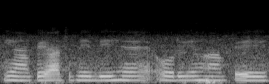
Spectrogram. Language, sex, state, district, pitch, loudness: Hindi, female, Haryana, Rohtak, 190 Hz, -18 LUFS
